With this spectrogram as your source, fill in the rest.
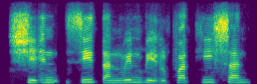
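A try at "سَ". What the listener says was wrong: Sin. Bukan shi, bukan shin. Sin dulu. Sin, sesi su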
